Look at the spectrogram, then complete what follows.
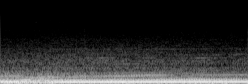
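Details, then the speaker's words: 2018 Cadillac Escalade V8 after a DOD delete cam, shorty headers and a Magnaflow muffler, stepping on it from a highway cruise. A deep low rumble builds, mostly intake roar with a mellow exhaust note; a healthy V8 that sounds pretty good. "again, you still hear more intake than anything, but it sounds pretty good."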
